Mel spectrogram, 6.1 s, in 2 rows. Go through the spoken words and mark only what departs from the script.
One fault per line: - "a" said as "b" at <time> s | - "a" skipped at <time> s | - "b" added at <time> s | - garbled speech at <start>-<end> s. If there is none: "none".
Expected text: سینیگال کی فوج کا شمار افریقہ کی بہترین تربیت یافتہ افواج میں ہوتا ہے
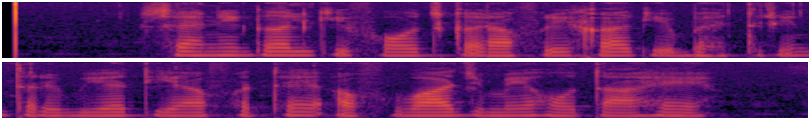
- "شمار" skipped at 1.8 s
